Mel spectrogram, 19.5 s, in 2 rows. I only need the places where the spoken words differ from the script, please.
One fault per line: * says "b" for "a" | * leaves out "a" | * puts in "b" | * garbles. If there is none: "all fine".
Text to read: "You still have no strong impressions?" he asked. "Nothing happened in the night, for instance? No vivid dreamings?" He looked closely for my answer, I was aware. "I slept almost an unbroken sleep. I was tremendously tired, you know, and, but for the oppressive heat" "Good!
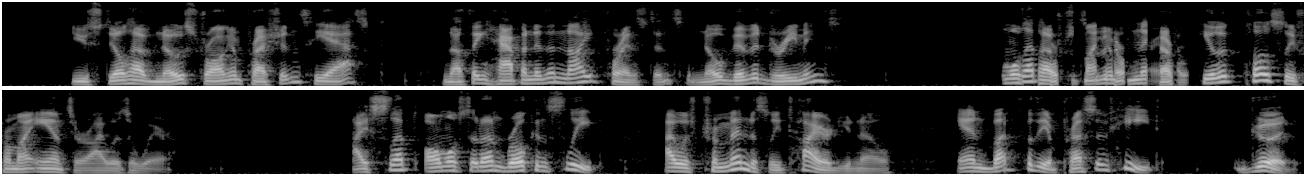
* garbles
